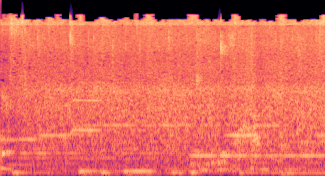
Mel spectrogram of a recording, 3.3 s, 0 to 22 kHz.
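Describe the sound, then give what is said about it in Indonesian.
Steady rain patters on a car roof at 10 at night, a dense, even hiss of drops heard from inside, with a low rumbling hum underneath and a few louder thuds mixed in. “Guys, jadi uh, ini tuh baru jam 10 ya, yang ini jam 10 malam terus hujan.”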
